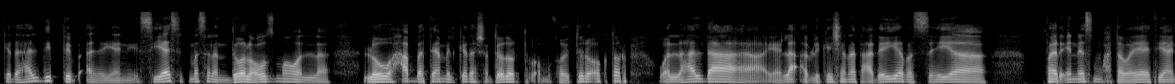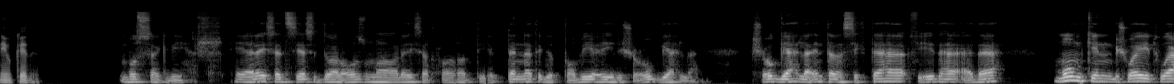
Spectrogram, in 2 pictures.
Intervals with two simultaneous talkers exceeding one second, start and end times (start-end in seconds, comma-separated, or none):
none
